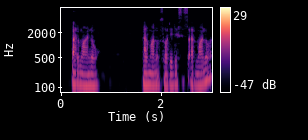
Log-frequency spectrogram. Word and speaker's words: hermano: And I told you before that the word starting with A, we generally have H, H silent. So the pronunciation of this, it is going to be Armana and Armano.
